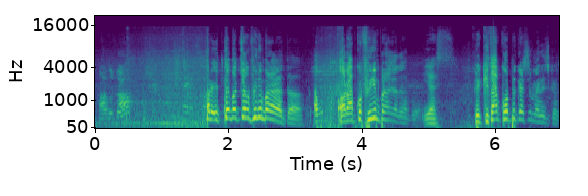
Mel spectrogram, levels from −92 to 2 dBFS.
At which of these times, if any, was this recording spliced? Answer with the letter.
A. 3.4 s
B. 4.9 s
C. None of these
A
